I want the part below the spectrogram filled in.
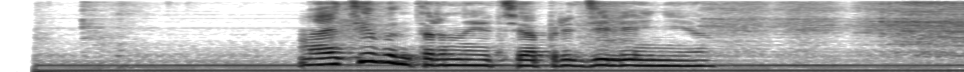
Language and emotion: Russian, neutral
